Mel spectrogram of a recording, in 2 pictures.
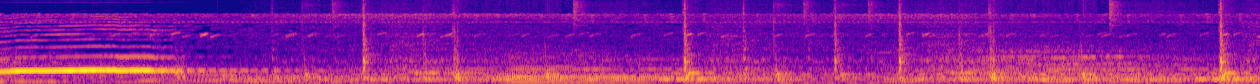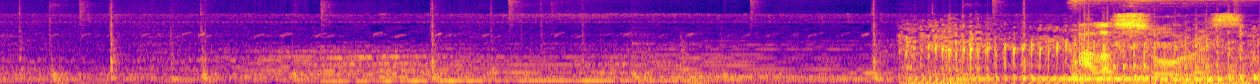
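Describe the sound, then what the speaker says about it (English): A big-cat-like roar from an Allosaurus, billed as the lion of the Jurassic, sustained and loud over layered music and ambience, with a sharper burst rising near the end. "Allosaurus, the lion of the Jurassic Age"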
